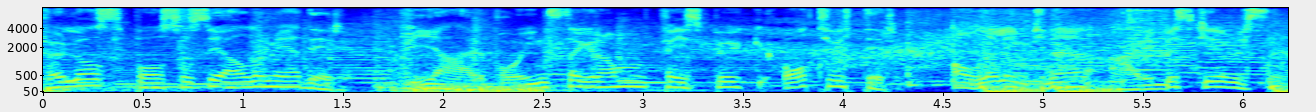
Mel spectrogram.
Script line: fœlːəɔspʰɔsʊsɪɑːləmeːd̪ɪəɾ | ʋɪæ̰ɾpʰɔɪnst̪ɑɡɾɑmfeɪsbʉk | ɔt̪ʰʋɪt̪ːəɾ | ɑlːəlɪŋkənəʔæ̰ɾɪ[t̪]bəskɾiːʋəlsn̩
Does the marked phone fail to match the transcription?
yes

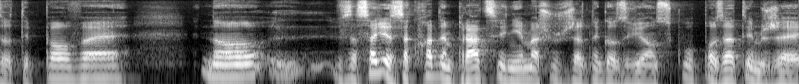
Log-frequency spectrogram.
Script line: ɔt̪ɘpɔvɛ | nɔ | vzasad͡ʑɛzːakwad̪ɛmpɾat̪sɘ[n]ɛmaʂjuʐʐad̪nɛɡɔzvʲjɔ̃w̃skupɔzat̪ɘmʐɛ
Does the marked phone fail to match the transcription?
yes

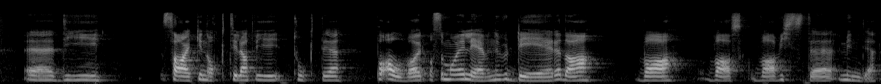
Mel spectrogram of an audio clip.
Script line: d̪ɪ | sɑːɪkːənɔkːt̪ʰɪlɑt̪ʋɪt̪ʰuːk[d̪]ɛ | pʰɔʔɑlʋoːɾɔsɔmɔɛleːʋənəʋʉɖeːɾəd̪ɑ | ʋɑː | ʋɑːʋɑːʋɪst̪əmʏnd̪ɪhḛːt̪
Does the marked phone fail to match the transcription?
no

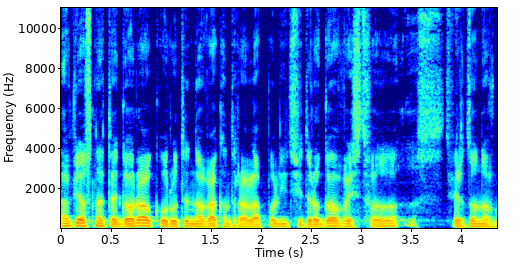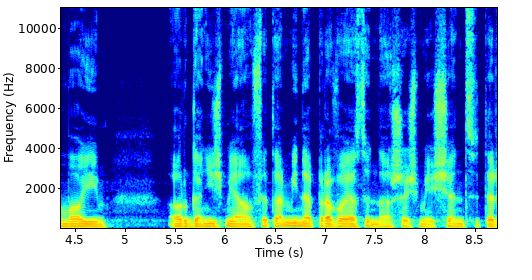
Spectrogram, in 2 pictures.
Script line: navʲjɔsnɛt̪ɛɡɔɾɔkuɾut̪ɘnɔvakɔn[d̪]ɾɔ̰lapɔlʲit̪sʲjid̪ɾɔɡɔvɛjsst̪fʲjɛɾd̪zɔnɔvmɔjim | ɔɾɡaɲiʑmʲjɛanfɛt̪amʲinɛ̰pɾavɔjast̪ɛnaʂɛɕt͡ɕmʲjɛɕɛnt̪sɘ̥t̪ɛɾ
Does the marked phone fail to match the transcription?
yes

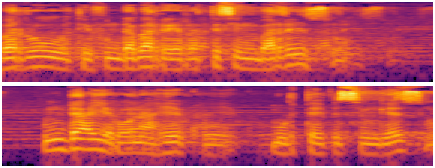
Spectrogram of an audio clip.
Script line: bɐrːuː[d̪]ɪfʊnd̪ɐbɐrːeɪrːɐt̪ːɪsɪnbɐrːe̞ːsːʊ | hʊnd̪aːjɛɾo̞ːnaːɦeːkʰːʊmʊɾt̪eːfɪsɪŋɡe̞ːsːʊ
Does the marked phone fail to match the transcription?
yes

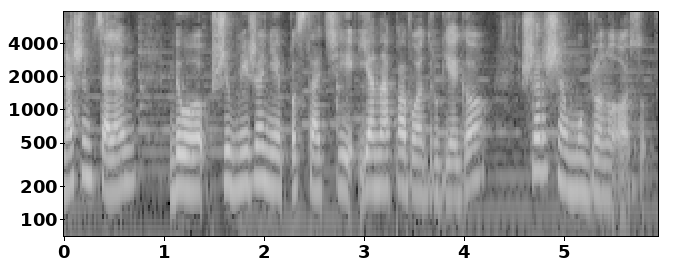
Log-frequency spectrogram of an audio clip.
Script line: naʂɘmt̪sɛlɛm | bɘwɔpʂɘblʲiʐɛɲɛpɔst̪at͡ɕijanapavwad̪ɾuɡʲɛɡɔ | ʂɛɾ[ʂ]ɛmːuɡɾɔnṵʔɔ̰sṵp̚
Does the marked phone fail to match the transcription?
no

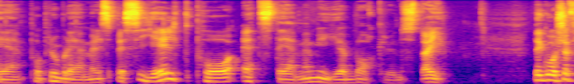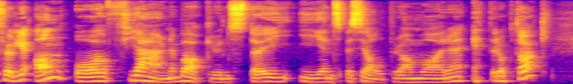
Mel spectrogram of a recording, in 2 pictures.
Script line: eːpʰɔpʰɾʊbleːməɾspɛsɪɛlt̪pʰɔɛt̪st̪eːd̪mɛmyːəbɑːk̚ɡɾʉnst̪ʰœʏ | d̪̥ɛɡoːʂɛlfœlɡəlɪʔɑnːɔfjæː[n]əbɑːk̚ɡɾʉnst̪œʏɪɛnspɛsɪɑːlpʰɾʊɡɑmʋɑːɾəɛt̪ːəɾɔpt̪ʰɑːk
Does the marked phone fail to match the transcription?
yes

